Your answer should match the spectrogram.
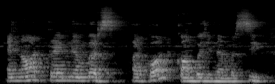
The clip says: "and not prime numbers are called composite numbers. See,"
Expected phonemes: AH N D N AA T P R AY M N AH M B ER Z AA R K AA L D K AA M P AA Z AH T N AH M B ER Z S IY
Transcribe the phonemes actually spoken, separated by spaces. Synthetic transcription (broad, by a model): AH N D N AA T P R AY M N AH M B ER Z AA R K AA L D K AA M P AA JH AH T N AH M B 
